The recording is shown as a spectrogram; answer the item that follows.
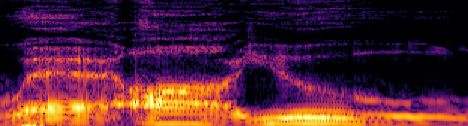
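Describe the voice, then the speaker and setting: A gruff, loud, put-on character voice comes through with ordinary pitch variation. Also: man, medium pitch for a man. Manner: angry.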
